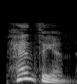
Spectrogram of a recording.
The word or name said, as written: pantheon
